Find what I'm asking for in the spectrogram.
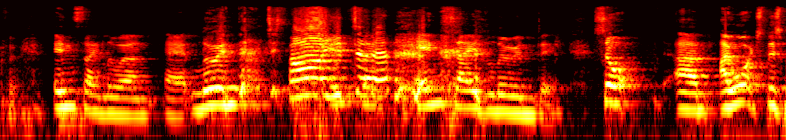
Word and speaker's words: Llewyn: The film is Inside Llewyn Davis, not Llewellyn Davis.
